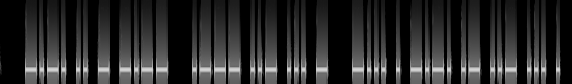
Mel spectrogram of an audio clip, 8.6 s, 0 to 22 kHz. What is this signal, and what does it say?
Morse code, heard as a keyed tone, about 22 wpm, 700 Hz. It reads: CITY JUST BECAUSE
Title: Pangram Challenge v2 - 22wpm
